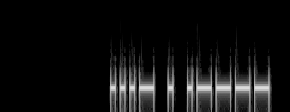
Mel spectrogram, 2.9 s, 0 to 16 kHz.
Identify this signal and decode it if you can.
Morse code, heard as a keyed tone, about 25 wpm, 700 Hz. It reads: VE1
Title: Callsign Prefixes for Top 100 DXCC - 25wpm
